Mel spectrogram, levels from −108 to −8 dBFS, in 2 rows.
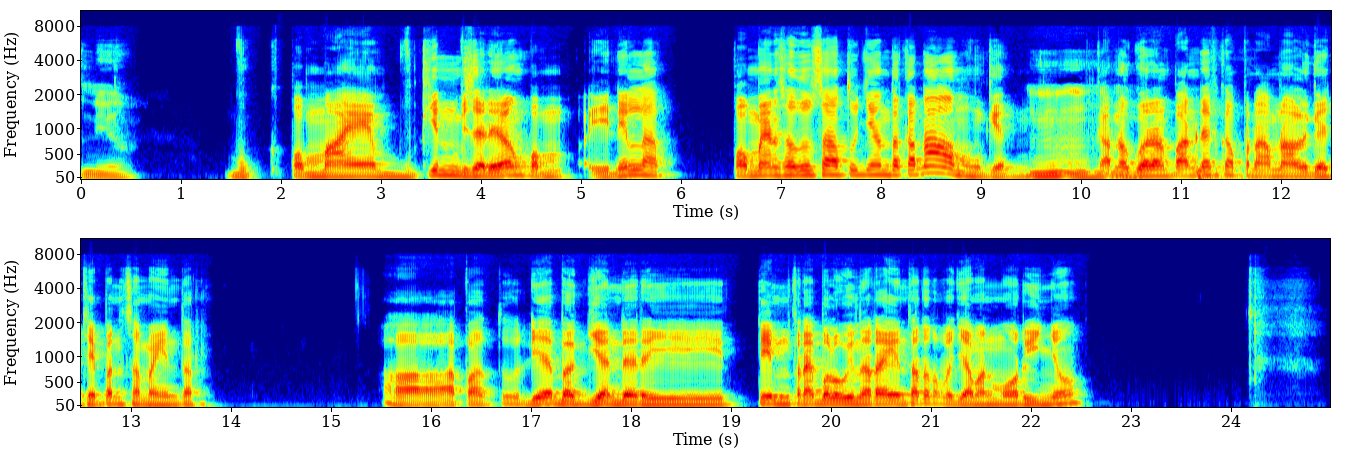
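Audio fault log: Throughout: wrong sample rate. The speech runs at half speed and sits a full octave low, so it sounds slow, deep and drawn out. This fits audio made at 44.1 kHz being played back at roughly 22 kHz with no conversion. A pitch shift would lower the sound but keep the timing, and a time-stretch would slow it but keep the pitch. Here both change together by exactly the same factor of two, which points to the wrong sample rate.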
